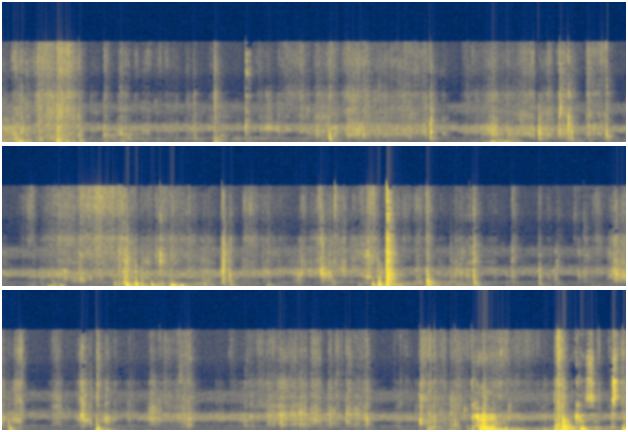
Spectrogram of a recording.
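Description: Paper handling: sticker-book pages flipped and paper stickers peeled off their backing sheet, making sporadic soft rustles and small clicks, with one sharper snap about halfway through.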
